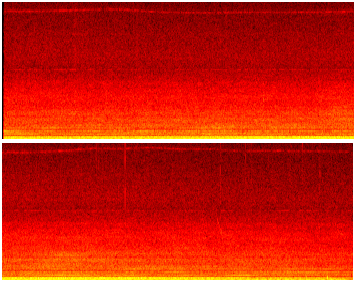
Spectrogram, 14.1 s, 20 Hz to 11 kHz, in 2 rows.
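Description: New Holland CR8090 twin-rotor combine harvester running under load while cutting wheat: a steady, low mechanical drone of the diesel engine and threshing machinery.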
